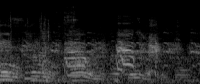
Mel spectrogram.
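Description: A flock of backyard chickens clucking: a quick series of short calls, one after another.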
